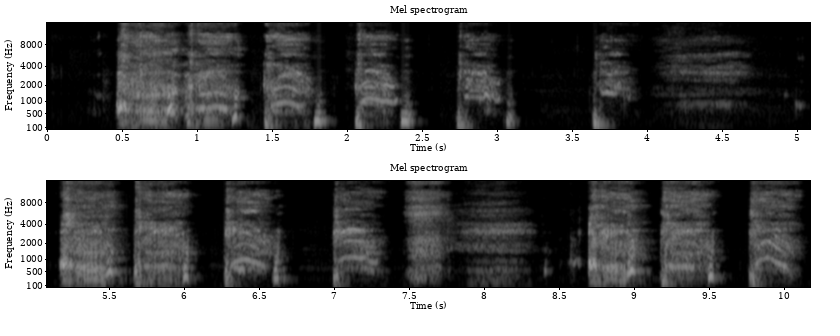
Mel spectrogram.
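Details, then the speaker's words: A run of repeated harsh coughs in several bursts with brief breaths between, from someone recently put on antibiotics; an ordinary cough. "I know it sounds really weird that I'm just coughing online, but people are asking me to send a video of my cough for some reason."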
